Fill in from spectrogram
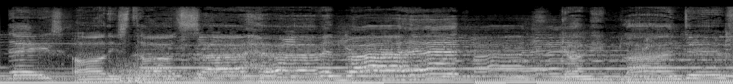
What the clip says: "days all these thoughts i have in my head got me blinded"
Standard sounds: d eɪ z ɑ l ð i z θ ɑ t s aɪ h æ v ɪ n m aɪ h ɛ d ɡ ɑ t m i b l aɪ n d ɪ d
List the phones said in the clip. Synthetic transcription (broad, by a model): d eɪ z ɑ l ð i z θ ɑ t s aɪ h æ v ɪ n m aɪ h ɛ d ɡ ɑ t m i b l aɪ n d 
